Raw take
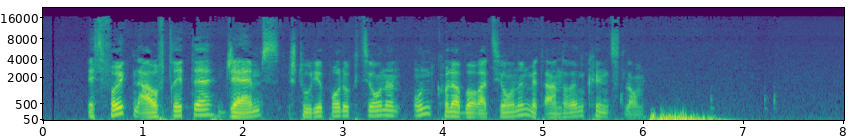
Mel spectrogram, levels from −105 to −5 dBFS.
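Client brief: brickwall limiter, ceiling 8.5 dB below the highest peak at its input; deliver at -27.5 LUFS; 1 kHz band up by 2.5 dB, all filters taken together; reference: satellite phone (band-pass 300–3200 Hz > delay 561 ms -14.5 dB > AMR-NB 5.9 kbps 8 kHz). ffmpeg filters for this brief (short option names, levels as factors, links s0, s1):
-af "equalizer=f=1000:t=o:g=3.5,alimiter=limit=0.299:level=0:latency=1,highpass=300,lowpass=3200,aecho=1:1:561:0.188,volume=0.944" -ar 8000 -c:a libopencore_amrnb -b:a 5900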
